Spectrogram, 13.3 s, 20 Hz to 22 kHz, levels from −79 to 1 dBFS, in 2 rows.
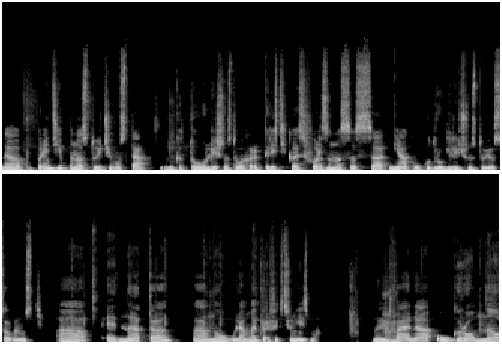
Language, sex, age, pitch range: Bulgarian, female, 20-39, 210-255 Hz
